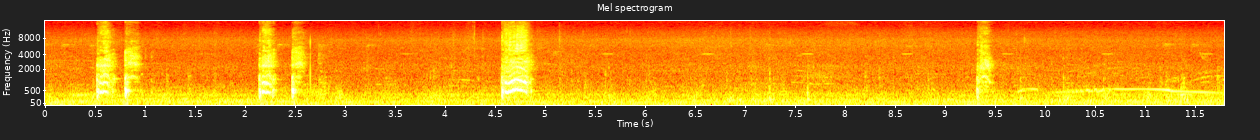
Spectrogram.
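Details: Etawa goat coughing like a human: several short, sharp coughs, some in pairs, over steady outdoor background noise.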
